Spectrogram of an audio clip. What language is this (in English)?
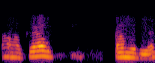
Hindi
